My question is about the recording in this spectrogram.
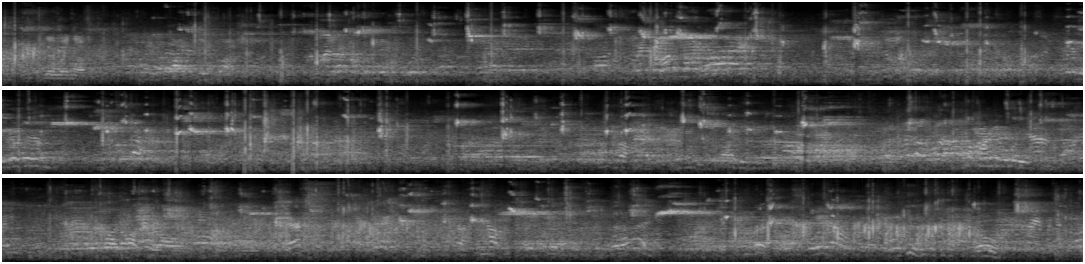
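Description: Basketball game play on a hardwood court: the ball bouncing and other short knocks, mixed with indistinct voices of players and spectators, echoing in a large hall.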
